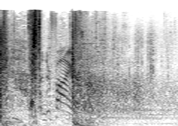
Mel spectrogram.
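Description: Gunfire in the Apex Legends battle royale game, a couple of sharp close shots followed by a rattling burst, with a game voice line over part of it.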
